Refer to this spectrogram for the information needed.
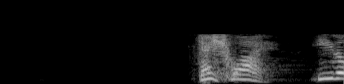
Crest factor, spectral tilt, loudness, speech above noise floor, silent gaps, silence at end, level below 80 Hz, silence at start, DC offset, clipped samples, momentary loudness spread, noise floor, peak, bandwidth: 18 dB; -8 dB/octave; -22 LUFS; over 69 dB; none; 0 s; -64 dBFS; 2 s; under 0.1%; under 0.1%; 16 LU; under -90 dBFS; -8 dBFS; 4.3 kHz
